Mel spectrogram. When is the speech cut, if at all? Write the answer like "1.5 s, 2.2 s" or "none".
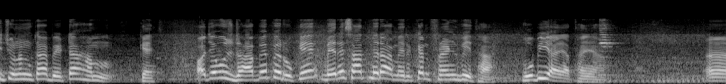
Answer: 1.6 s

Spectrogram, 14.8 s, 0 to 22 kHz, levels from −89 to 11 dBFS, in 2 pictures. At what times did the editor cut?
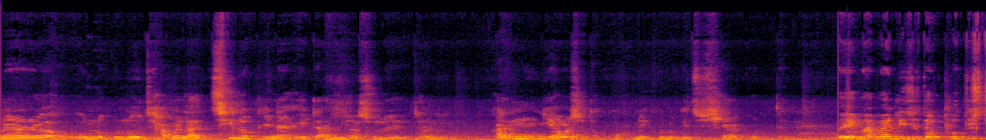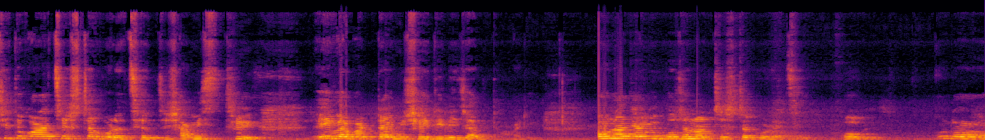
6.3 s, 11.9 s

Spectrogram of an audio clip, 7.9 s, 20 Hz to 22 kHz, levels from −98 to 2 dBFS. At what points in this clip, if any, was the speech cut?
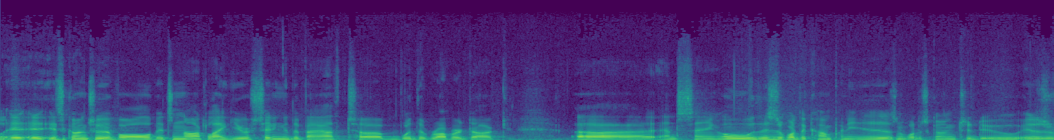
none

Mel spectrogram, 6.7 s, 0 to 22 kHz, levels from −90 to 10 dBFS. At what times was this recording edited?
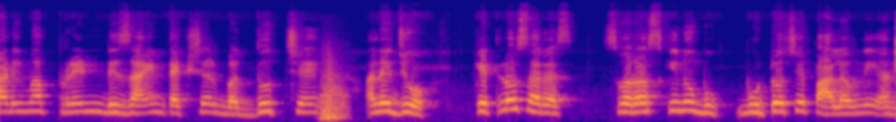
2.6 s

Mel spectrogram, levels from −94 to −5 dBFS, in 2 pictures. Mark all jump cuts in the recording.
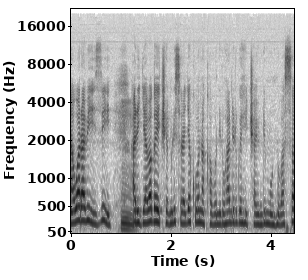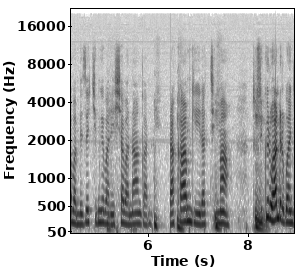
6.5 s

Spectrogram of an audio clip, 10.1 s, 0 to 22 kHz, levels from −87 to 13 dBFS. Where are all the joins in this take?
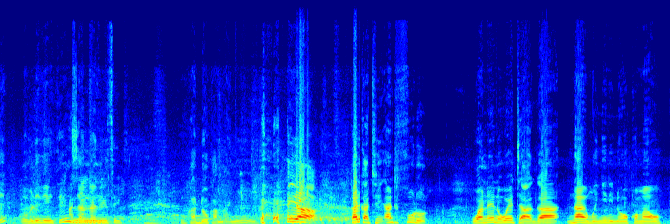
5.4 s

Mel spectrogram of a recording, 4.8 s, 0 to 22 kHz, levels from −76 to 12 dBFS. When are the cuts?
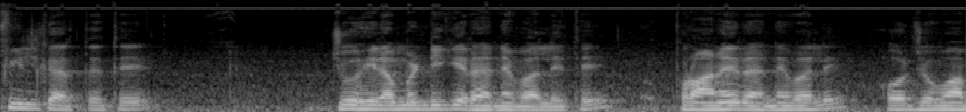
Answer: none

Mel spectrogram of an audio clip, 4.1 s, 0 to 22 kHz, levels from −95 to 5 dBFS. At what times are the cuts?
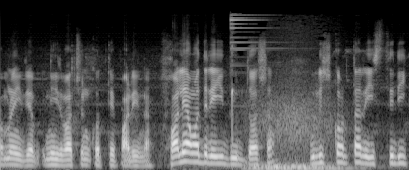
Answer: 3.1 s

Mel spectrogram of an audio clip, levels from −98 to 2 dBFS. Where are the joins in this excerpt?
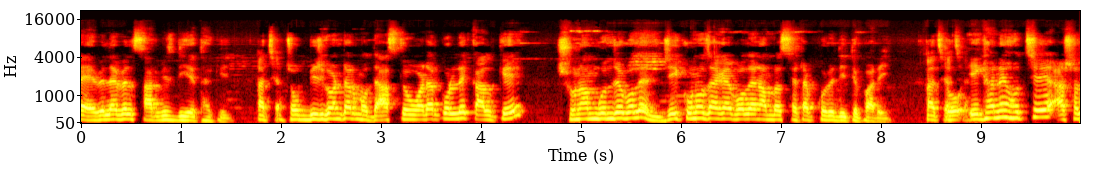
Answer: none

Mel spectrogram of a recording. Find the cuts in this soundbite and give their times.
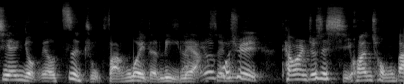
2.1 s

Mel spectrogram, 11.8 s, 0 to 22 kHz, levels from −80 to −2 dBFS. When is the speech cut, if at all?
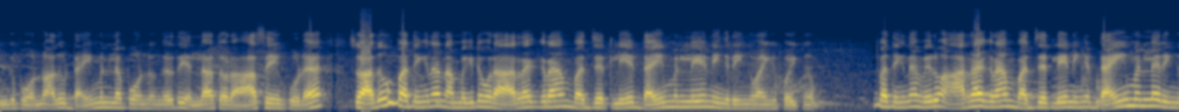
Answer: none

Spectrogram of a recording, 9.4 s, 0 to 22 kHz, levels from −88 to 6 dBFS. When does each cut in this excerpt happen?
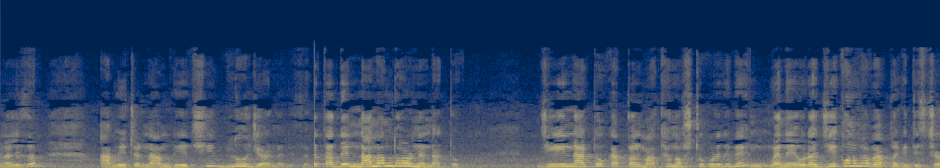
3.2 s, 7.5 s

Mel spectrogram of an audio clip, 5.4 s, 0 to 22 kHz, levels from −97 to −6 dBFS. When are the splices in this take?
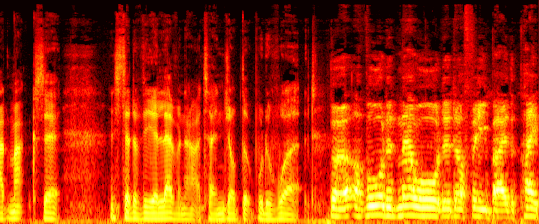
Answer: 3.1 s

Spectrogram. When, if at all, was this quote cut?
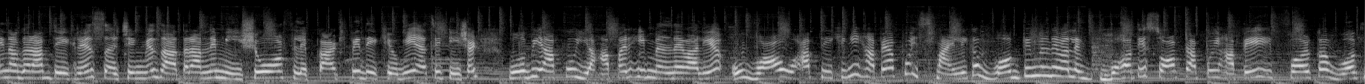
7.2 s, 10.9 s

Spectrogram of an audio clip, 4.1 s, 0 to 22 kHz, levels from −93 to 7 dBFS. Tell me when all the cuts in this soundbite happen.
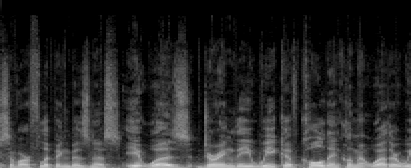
1.2 s

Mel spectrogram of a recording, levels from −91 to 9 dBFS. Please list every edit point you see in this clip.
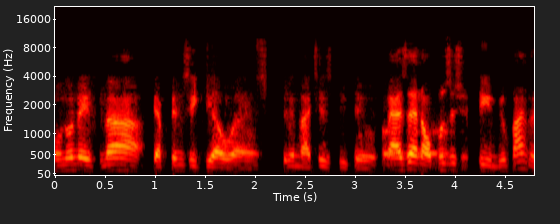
0.9 s, 3.2 s

